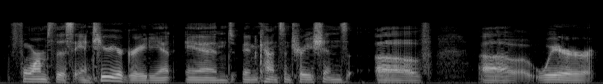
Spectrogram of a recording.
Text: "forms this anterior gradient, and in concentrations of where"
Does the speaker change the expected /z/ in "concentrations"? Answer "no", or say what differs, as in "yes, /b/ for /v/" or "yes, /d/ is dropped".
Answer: no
